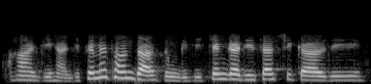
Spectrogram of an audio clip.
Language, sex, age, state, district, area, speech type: Punjabi, female, 60+, Punjab, Mohali, urban, conversation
